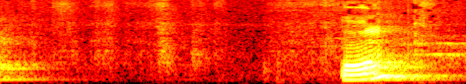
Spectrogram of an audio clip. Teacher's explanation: ओम इसका समय कितना लगता है तीन मात्रा का समय लगता है ओम इसका समय ती गुना है तो जैसे ये एक एक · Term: प्लुत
